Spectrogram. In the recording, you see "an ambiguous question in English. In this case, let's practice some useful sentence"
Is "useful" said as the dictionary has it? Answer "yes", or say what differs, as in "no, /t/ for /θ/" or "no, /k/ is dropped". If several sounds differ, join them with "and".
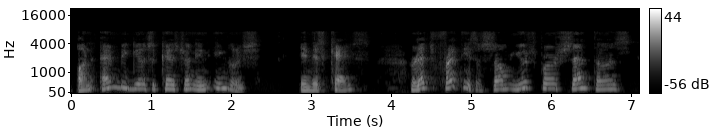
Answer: no, /p/ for /f/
